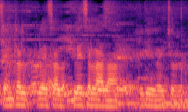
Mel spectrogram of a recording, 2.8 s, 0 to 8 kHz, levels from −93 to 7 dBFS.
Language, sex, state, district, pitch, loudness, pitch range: Kannada, male, Karnataka, Raichur, 125 Hz, -15 LUFS, 120-130 Hz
